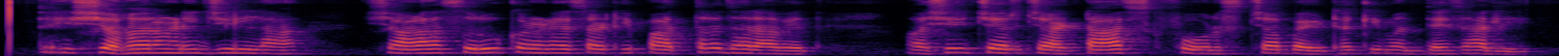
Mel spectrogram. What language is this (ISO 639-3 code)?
mar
